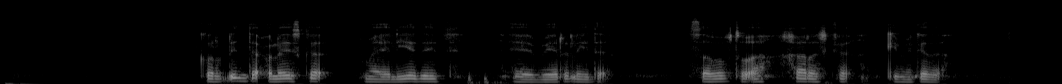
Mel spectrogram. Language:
Somali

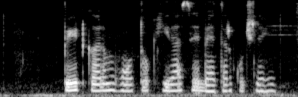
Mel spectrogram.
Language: Hindi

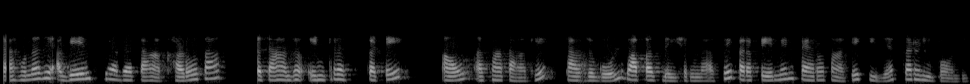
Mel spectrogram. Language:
Sindhi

